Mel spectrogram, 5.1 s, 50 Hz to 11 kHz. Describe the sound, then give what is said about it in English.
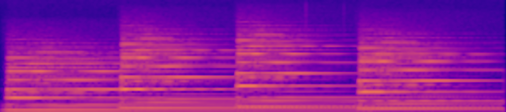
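Large church bells of St. Patrick's Cathedral in Cavan ring out four slow, resonant strikes at a steady pace at 6 o'clock, each one's deep humming tone overlapping the last as it fades. Loud, no voices. “It's 6 o'clock, and those were the chimes of St. Patrick's Cathedral, Cavan.”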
